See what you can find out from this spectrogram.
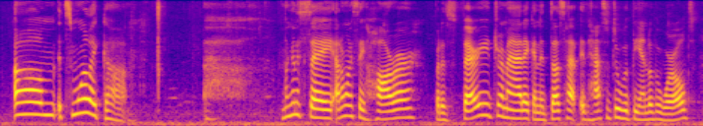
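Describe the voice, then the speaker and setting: A woman speaks with a Spanish accent at a medium pitch and a moderate pace. Her pitch swings very widely, and she takes long, frequent pauses. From Dominican Republic, Santo Domingo, moved to US at ten. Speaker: actress. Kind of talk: interview. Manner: hesitant, many fillers.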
